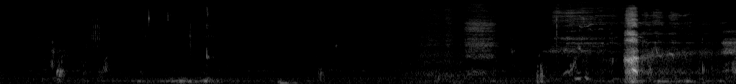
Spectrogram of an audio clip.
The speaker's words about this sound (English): Desperately watching both of us drink water from afar.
